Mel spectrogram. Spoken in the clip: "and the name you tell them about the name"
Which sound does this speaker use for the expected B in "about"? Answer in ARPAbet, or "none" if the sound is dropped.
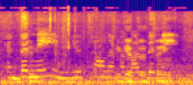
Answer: none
